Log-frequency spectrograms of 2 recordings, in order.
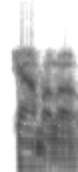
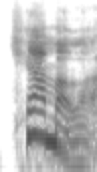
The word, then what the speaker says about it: Kamala: Now, on that political realm, by the way, it's pronounced Kamala, like Pamela without a P. Okay. Kamala.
